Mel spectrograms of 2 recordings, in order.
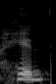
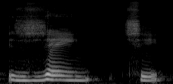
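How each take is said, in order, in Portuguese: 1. Começa com um som parecido com h gutural. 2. Começa com um zh suave. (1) "no espanhol vocês falam gente" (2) "em português, gente"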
